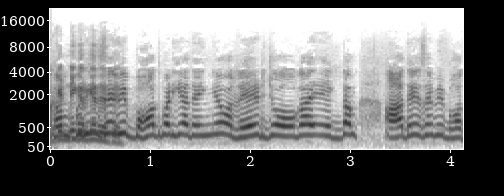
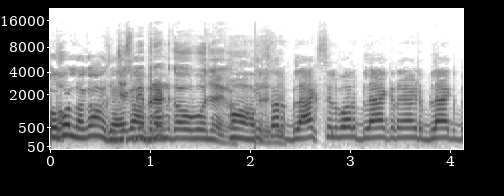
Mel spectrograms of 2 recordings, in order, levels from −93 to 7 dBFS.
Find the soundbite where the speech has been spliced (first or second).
second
